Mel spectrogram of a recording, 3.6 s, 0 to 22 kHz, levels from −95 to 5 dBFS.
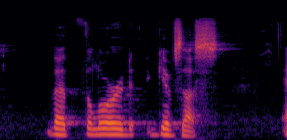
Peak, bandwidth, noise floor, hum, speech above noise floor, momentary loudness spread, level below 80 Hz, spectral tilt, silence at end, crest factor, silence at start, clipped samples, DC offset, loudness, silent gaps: -18 dBFS; 13 kHz; -78 dBFS; none; 44 dB; 10 LU; -84 dBFS; -4 dB/octave; 0 s; 18 dB; 0.6 s; under 0.1%; under 0.1%; -34 LUFS; none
